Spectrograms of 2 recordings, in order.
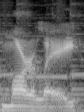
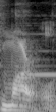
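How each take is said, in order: First: The name is said as two syllables. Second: The name is said as one syllable. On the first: The speaker calls it wrong. "It's not like Marley" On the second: The speaker calls it right. "I think that's a silent e"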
